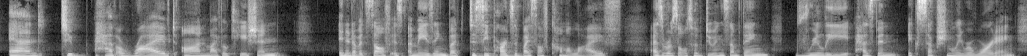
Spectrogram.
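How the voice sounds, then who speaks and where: Her pace is moderate. The woman's pitch varies in an ordinary way. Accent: American. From Northern Virginia, US. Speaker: food studies scholar and company founder. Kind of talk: interview conversation. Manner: hesitant with many fillers.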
